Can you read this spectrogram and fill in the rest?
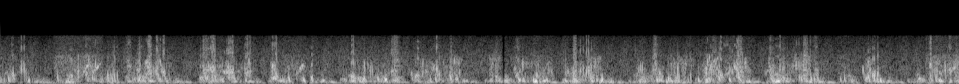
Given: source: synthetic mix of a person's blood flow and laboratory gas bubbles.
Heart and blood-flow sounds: Doppler ultrasound of blood flow; precordium
0.00-0.34 s: bubbles
0.53-1.20 s: bubbles
1.24-1.71 s: bubbles
1.97-2.55 s: bubbles
2.68-3.17 s: bubbles
3.40-4.05 s: bubbles
4.08-4.63 s: bubbles
4.88-5.04 s: bubbles
5.13-5.55 s: bubbles
5.64-6.06 s: bubbles
6.32-7.54 s: bubbles
7.64-8.22 s: bubbles
8.37-8.49 s: bubbles
8.59-8.87 s: bubbles
9.25-9.60 s: bubbles
From the record:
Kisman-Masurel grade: 343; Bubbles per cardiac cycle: rolling drumbeat, 9 or more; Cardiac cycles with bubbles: 100%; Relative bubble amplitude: loud (0.450 to 0.775); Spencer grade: 3 (all of the cardiac periods contain showers or single bubble signals, but not dominating or overriding the cardiac motion signals); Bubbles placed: anywhere in the cardiac cycle

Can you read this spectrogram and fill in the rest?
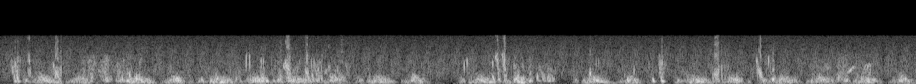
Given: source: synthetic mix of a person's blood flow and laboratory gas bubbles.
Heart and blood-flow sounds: Doppler ultrasound of blood flow; precordium
0.08-0.23 s: bubbles
0.27-0.35 s: bubbles
0.50-0.61 s: bubbles
0.81-1.44 s: bubbles
2.34-3.52 s: bubbles
4.61-4.71 s: bubbles
4.89-5.11 s: bubbles
5.14-5.57 s: bubbles
5.87-6.03 s: bubbles
6.24-6.38 s: bubbles
6.50-6.69 s: bubbles
7.09-7.29 s: bubbles
7.54-7.79 s: bubbles
8.05-8.72 s: bubbles
From the record:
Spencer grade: 3 (all of the cardiac periods contain showers or single bubble signals, but not dominating or overriding the cardiac motion signals); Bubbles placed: anywhere in the cardiac cycle

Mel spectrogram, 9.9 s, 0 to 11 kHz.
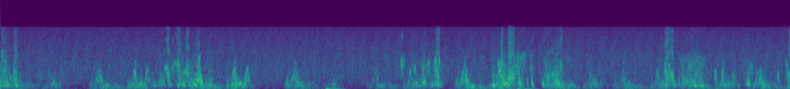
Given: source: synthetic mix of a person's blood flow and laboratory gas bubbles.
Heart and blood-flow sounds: Doppler ultrasound of blood flow; precordium
0.00-0.27 s: bubbles
1.89-2.53 s: bubbles
2.59-2.68 s: bubbles
4.99-5.08 s: bubbles
5.13-5.21 s: bubbles
5.25-5.54 s: bubbles
6.11-6.70 s: bubbles
6.75-7.14 s: bubbles
8.29-8.86 s: bubbles
8.92-8.97 s: bubbles
9.30-9.44 s: bubbles
9.68-9.76 s: bubbles
9.80-9.88 s: bubbles
From the record:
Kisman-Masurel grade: 332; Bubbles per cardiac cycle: rolling drumbeat, 9 or more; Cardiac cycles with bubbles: 50 to 99%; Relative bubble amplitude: moderate (0.250 to 0.450); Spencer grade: 3 (all of the cardiac periods contain showers or single bubble signals, but not dominating or overriding the cardiac motion signals); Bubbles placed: anywhere in the cardiac cycle

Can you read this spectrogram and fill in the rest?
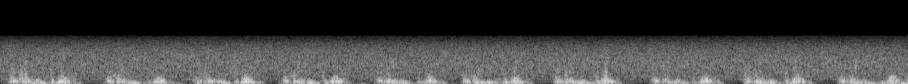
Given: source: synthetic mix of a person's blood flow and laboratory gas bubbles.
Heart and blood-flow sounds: Doppler ultrasound of blood flow; precordium
no bubbles
From the record:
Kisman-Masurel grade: 000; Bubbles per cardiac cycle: 0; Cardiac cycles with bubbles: 0%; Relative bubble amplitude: no bubbles discernible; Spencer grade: 0 (complete lack of bubble signals)

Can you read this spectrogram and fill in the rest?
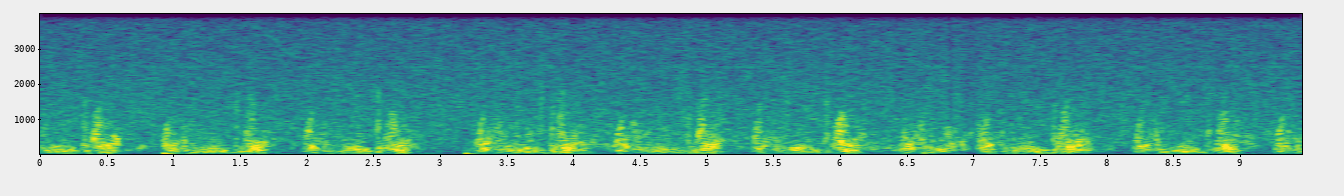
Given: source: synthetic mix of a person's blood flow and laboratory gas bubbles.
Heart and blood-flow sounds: Doppler ultrasound of blood flow; precordium
6.74-7.12 s: bubbles
From the record:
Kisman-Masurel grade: 112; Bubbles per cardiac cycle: 1 to 2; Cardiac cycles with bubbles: 1 to 10%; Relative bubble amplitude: moderate (0.250 to 0.450); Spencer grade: 1 (occasional bubble signal discernible with the cardiac motion signal, with majority of cardiac periods free of bubbles); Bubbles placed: only in the low amplitude regions of the cardiac cycle

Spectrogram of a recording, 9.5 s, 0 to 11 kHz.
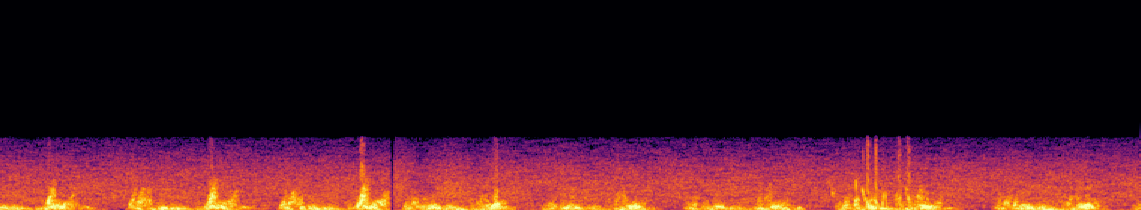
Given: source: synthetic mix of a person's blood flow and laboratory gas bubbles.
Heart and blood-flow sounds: Doppler ultrasound of blood flow; precordium
6.90-6.98 s: bubbles
7.12-7.43 s: bubbles
7.46-7.62 s: bubbles
From the record:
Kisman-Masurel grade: 211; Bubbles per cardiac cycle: several, 3 to 8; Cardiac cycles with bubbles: 1 to 10%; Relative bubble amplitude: barely perceptible (0.100 to 0.250); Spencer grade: 1 (occasional bubble signal discernible with the cardiac motion signal, with majority of cardiac periods free of bubbles); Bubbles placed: only in the low amplitude regions of the cardiac cycle

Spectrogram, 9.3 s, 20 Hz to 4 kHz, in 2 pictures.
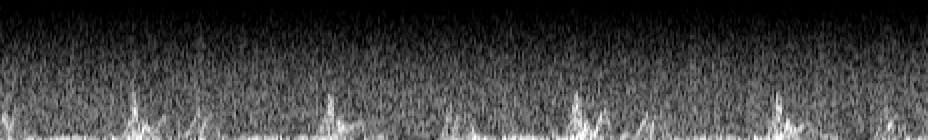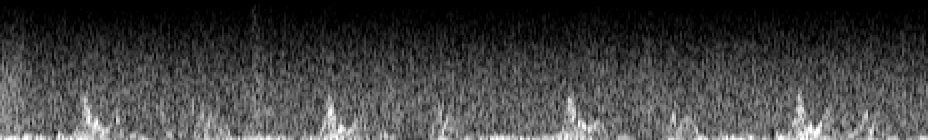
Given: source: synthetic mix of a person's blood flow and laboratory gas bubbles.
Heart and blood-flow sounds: Doppler ultrasound of blood flow; precordium
5.43-6.02 s: bubbles
From the record:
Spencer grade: 1 (occasional bubble signal discernible with the cardiac motion signal, with majority of cardiac periods free of bubbles); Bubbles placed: only in the low amplitude regions of the cardiac cycle

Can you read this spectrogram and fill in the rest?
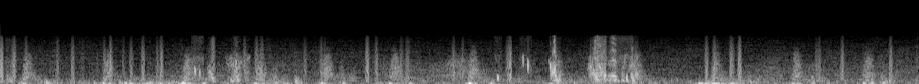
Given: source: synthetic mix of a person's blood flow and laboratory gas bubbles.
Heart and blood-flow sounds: Doppler ultrasound of blood flow; subclavian vein
0.00-0.02 s: bubbles
0.04-0.16 s: bubbles
1.91-2.04 s: bubbles
2.07-2.18 s: bubbles
2.25-2.51 s: bubbles
4.94-5.02 s: bubbles
5.19-5.32 s: bubbles
5.48-5.63 s: bubbles
5.86-6.40 s: bubbles
From the record:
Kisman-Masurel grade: 223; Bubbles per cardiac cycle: several, 3 to 8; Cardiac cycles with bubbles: 10 to 50%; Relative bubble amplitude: loud (0.450 to 0.775); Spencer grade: 2 (many but less than half of the cardiac periods contain bubble signals, singularly or in groups); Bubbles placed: anywhere in the cardiac cycle

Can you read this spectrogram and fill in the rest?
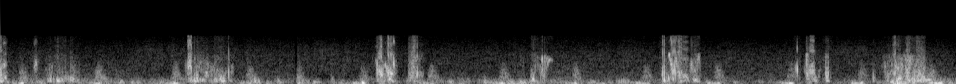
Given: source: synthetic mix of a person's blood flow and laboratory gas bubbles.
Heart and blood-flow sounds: Doppler ultrasound of blood flow; subclavian vein
0.00-0.09 s: bubbles
0.33-0.42 s: bubbles
0.46-0.81 s: bubbles
1.84-2.35 s: bubbles
3.74-3.98 s: bubbles
4.08-4.24 s: bubbles
5.30-5.54 s: bubbles
6.59-7.02 s: bubbles
7.92-8.01 s: bubbles
8.04-8.32 s: bubbles
8.71-8.76 s: bubbles
8.80-9.28 s: bubbles
From the record:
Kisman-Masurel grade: 233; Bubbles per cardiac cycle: several, 3 to 8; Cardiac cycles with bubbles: 50 to 99%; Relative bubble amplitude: loud (0.450 to 0.775); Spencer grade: 3 (all of the cardiac periods contain showers or single bubble signals, but not dominating or overriding the cardiac motion signals); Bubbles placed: anywhere in the cardiac cycle

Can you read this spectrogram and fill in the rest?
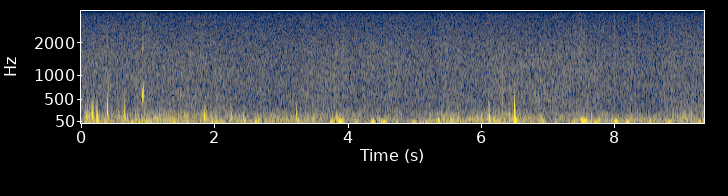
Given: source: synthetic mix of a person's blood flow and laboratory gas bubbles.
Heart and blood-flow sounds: Doppler ultrasound of blood flow; subclavian vein
0.36-0.44 s: bubbles
0.88-0.98 s: bubbles
From the record:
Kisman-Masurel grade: 111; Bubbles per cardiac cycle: 1 to 2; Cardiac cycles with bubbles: 1 to 10%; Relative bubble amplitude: barely perceptible (0.100 to 0.250); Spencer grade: 1 (occasional bubble signal discernible with the cardiac motion signal, with majority of cardiac periods free of bubbles); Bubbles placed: anywhere in the cardiac cycle

